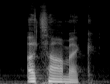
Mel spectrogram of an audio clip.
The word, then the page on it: atomic: American English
